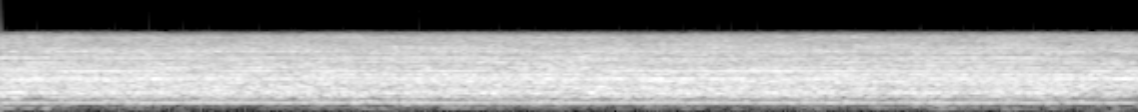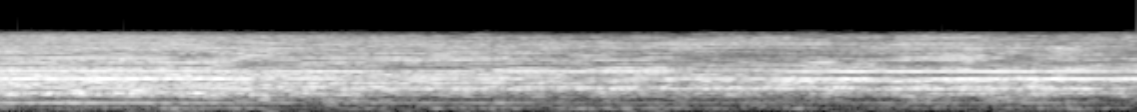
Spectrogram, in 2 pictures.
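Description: Steady, loud hiss of an air gun blowing alcohol ink across an arrow shaft, continuous and close for several seconds with a slight drop near the end.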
